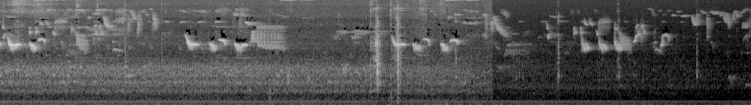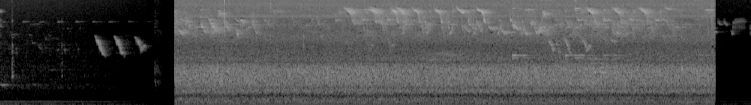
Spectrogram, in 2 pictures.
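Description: Wild songbirds chirping and trilling in woodland, several calls overlapping, over a steady hiss. The background changes abruptly about ten seconds and eighteen seconds in, and there is one sharp click about eight seconds in.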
